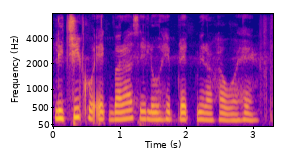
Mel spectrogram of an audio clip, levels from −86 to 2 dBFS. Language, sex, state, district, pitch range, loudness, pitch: Hindi, female, Arunachal Pradesh, Papum Pare, 180-200 Hz, -18 LUFS, 190 Hz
